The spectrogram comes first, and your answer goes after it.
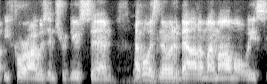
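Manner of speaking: ordinary delivery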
